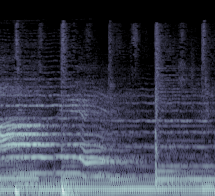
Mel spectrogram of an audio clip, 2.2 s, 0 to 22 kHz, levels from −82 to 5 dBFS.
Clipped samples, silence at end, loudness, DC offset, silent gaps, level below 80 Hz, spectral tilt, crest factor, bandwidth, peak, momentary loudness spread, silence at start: under 0.1%; 0 s; -20 LUFS; under 0.1%; none; -26 dBFS; -6 dB/octave; 16 dB; 15 kHz; -4 dBFS; 8 LU; 0 s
